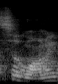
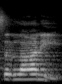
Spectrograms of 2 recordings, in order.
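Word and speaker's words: Selänne: i thought salami was a type of meat oh my god no you great big dumbo it's pronounced salani a type of hockey player not meat oh yeah okay you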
